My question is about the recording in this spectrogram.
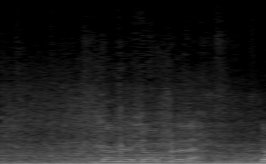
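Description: People talking over the steady low rumble of street traffic: car and scooter engines running close by.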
